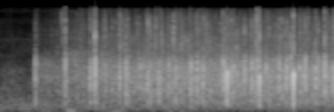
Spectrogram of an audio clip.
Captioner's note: applause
